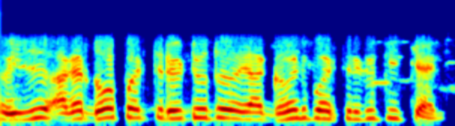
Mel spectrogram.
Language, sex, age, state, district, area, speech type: Kashmiri, male, 30-45, Jammu and Kashmir, Budgam, rural, conversation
